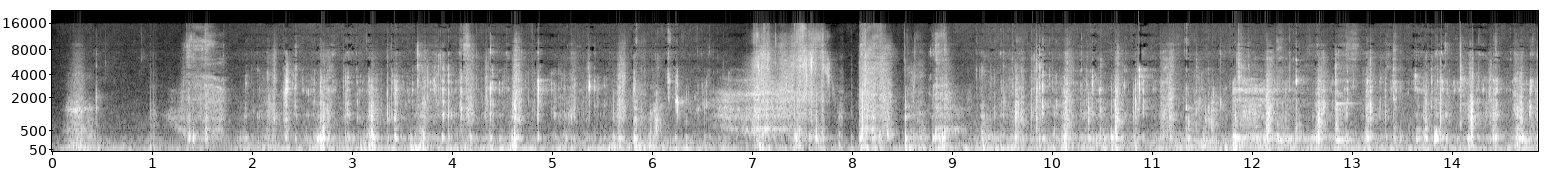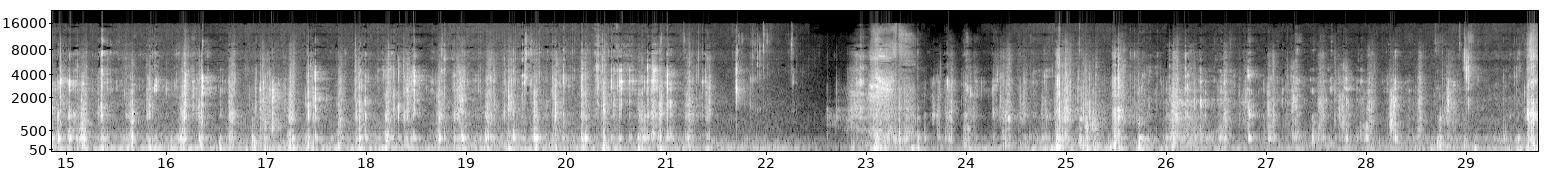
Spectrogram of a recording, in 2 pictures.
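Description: Close-miked chewing of spicy beef-intestine hot pot (gopchang jeongol) with glass noodles: steady wet, clicking mouth sounds, with louder noisy bursts about seven seconds in and again just after twenty-three seconds.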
